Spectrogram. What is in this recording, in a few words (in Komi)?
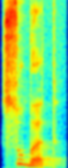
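"субӧт", Komi, female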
